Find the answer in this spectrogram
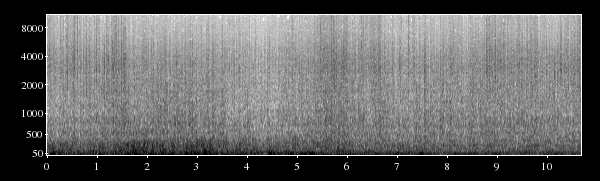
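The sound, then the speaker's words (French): Low, rolling thunder of an approaching storm rumbles continuously beneath steady rain, with a heavier swell near the middle; no voices, just the dense hiss of rainfall and deep booming of the storm. “Les oiseaux qui continuaient à chanter près de vous se taisent peu à peu, laissant place au grondement qui se rapproche.”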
